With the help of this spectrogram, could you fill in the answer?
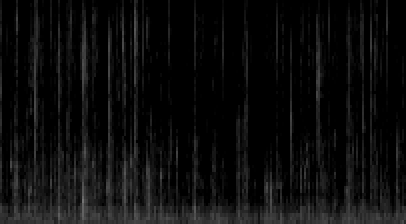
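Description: A clear plastic water bottle with a little water inside is tapped with fingertips and lightly crinkled in the hand. Quick, soft taps and plastic crackles run continuously over a faint steady background, each click dying out almost instantly with bright, high edges.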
